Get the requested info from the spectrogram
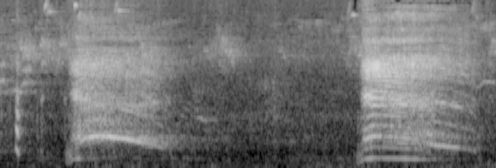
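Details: Goat giving two long, harsh, nasal bleats, each lasting about a second and wavering slightly in pitch, about three seconds apart, with quiet low background noise between them.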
